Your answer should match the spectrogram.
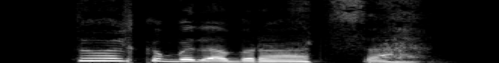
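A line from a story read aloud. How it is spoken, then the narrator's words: Breathed out. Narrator (Russian): выдохнула я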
